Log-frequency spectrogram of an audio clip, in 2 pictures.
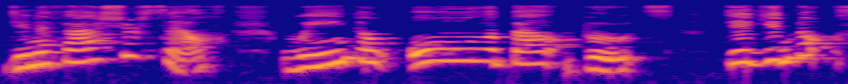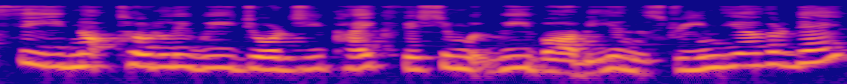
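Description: A woman voicing a bold male pixie chieftain with a gruff Scottish accent and a blustery, commanding manner. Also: a little high, animated, moderate pace, hardly any pauses, highs cut off, pitched above the performer's own voice. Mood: boisterous.

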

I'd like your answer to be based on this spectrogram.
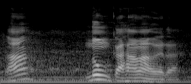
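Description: A man pastor preaching to church leaders, joking at times and at times shouting exhortations. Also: fairly high pitch, very animated, a little slow. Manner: humorous, swings from chatty asides to shouted exhortation. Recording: long hall reverb, faint music.

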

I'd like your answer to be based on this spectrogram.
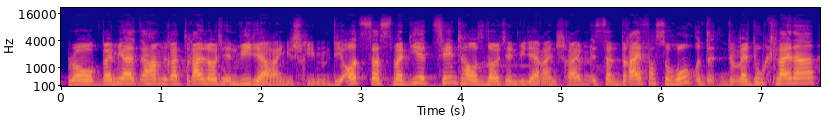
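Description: A young man banters casually over voice chat. His voice sits a little high and comes very fast. He is sarcastic and teasing, with faint music in the background. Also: animated, fairly bright tone. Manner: sarcastic, teasing, rapid-fire. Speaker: streamer.

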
